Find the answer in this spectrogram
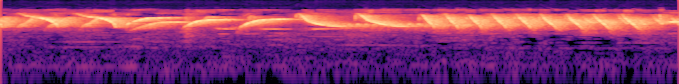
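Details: Loud canary song of swooping downward-slurred whistles followed by a fast, evenly repeated high trill to the end.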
